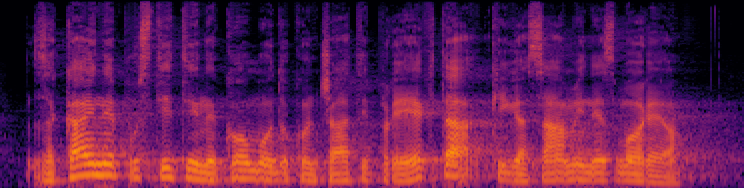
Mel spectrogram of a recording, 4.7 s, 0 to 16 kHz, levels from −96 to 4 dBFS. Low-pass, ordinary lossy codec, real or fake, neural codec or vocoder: 14.4 kHz; Opus, 32 kbps; fake; vocoder, 44.1 kHz, 128 mel bands every 256 samples, BigVGAN v2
